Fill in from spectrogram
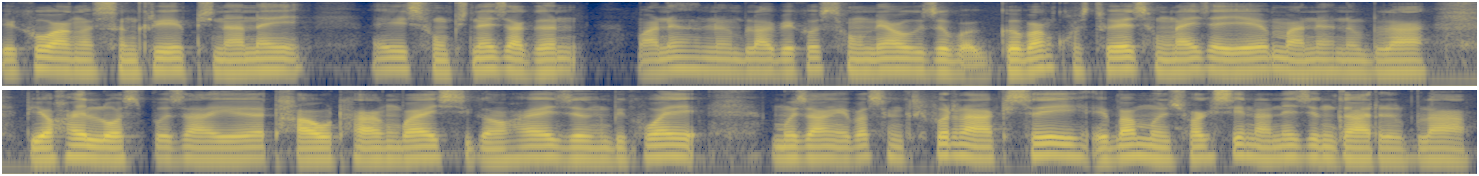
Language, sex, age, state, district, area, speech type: Bodo, male, 60+, Assam, Chirang, urban, spontaneous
